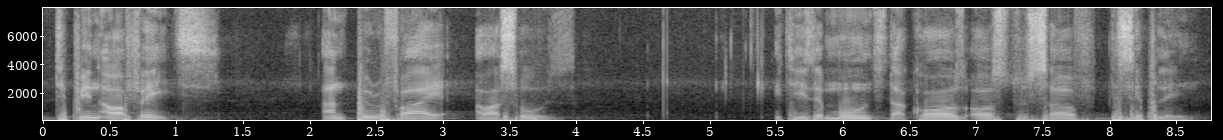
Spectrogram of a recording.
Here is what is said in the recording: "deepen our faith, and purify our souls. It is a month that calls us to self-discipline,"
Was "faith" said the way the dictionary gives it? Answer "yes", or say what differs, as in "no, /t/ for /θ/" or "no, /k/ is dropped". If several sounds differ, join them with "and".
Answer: no, /s/ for /θ/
